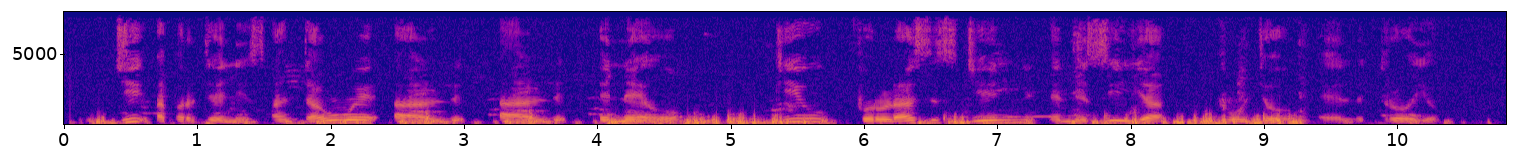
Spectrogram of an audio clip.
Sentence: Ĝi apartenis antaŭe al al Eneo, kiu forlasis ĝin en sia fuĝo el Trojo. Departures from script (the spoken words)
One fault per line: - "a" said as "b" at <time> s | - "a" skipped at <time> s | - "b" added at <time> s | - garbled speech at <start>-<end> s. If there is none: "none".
none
